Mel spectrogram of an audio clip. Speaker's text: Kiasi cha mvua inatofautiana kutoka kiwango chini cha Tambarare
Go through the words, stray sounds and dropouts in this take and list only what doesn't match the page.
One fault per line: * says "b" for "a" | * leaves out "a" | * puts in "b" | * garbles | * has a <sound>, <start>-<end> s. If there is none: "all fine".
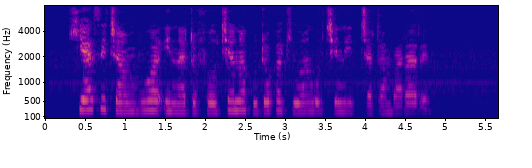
all fine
